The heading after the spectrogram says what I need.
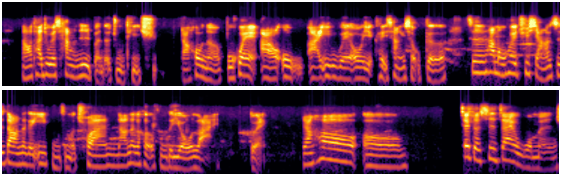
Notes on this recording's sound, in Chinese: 講座錄音。此為線上課程錄音檔。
